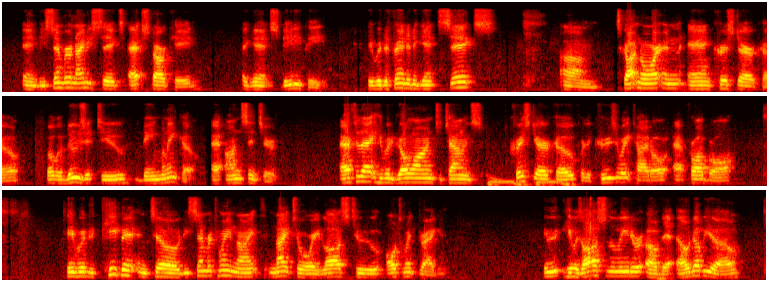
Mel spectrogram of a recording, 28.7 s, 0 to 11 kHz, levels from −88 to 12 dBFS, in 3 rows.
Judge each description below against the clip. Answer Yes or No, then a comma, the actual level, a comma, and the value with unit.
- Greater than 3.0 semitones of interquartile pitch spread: Yes, average, 4.0 semitones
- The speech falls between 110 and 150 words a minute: Yes, average, 140 wpm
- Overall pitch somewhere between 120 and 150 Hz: Yes, medium, 140 Hz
